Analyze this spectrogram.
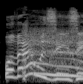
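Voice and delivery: high, chirpy ad-voice take on the Staples easy button; a lightly mocked commercial tagline. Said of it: "like the Staples easy button".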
